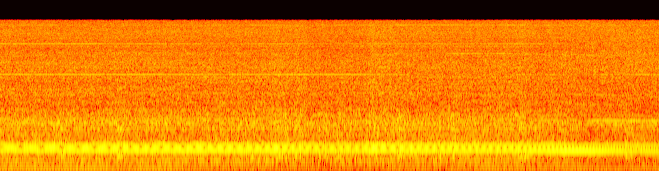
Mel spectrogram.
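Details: Shop-Vac vacuuming coarse tumbling grit gives a steady hard whine with a harsh hiss; dust that went through the motor before a dust separator was fitted pretty much destroyed it, and it is not running well.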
